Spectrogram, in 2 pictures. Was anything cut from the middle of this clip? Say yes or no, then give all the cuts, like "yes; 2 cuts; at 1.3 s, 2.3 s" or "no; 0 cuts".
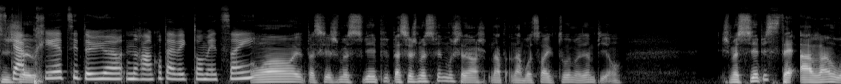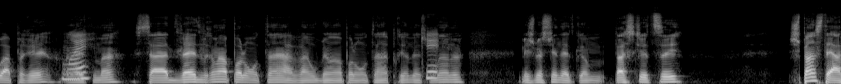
yes; 1 cut; at 1.9 s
